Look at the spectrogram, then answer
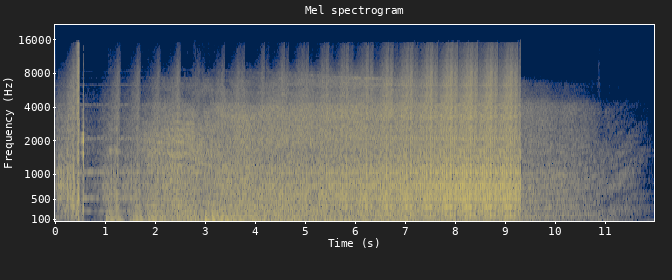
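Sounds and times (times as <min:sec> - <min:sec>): jet airliner flying overhead: 0:01.3 - 0:11.9.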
